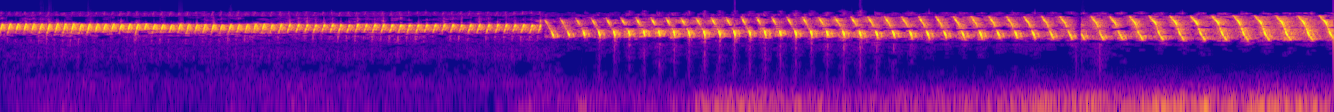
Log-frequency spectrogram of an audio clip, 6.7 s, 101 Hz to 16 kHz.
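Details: Gloster canary (domestic canary), 2018, holding a steady high tone for nearly three seconds before switching to a rapid, repeated double-noted trill, with soft low background noise.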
